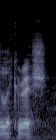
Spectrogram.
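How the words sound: The word is pronounced the American way. "It's Americans who say licorice"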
